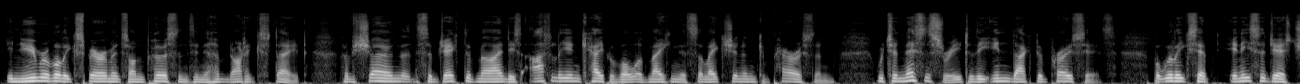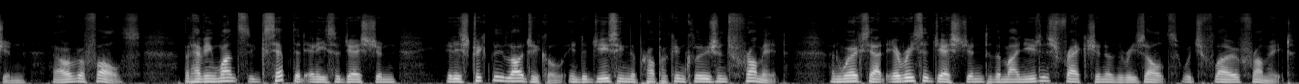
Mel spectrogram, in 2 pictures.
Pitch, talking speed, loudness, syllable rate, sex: 125 Hz, 160 wpm, -20 LUFS, 5.8 syllables/s, male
